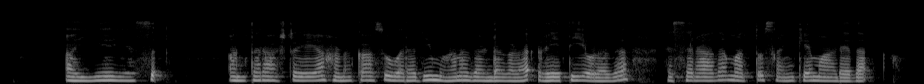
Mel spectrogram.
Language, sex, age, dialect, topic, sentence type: Kannada, female, 18-24, Dharwad Kannada, banking, statement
